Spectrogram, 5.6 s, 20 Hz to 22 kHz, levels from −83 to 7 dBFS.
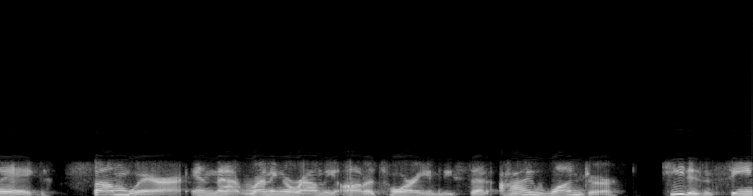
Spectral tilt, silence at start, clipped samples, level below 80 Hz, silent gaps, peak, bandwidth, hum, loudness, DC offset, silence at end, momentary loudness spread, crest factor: -9 dB/octave; 0 s; under 0.1%; -64 dBFS; none; -2 dBFS; 4.4 kHz; none; -18 LUFS; under 0.1%; 0 s; 6 LU; 16 dB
